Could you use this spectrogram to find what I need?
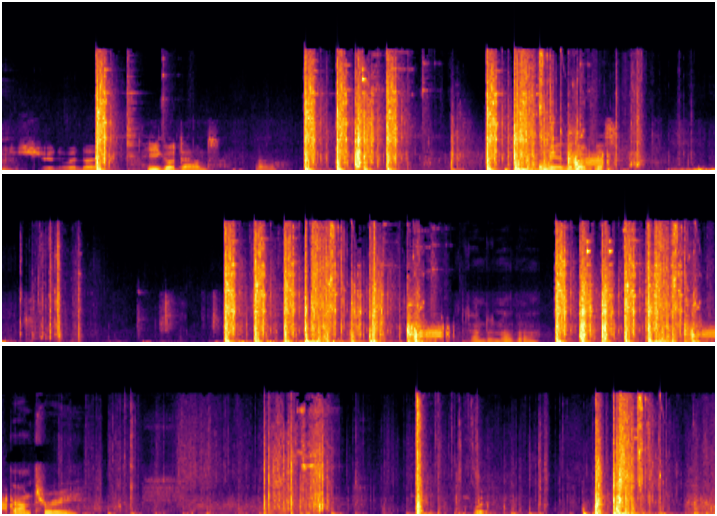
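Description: A rifle fires loud sharp shots that echo.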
